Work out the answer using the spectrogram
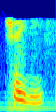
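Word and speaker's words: Cheaney: Chaney, C-H-E-A-N-E-Y. I don't use my first name, Janie Chaney, just because it, you know, sounds a little...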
